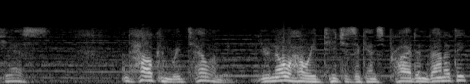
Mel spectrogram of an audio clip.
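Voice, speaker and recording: A male actor plays an anxious, hesitant male disciple with a mid-pitched voice. His delivery is theatrical and conscience-stricken, as in a religious radio drama. The recording is dull, with music. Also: moderate pace, close to an everyday voice. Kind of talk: old-time religious radio drama acting.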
